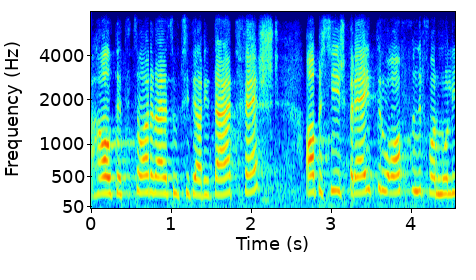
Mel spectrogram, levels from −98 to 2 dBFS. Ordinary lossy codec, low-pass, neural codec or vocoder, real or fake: Opus, 16 kbps; 7.2 kHz; codec, 16 kHz, 16 kbps, FreqCodec, larger model; fake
